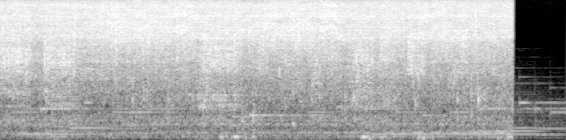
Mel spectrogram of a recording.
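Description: Tap water running into a kitchen sink while fresh tomatoes are washed, a loud, steady close rush of water that cuts off abruptly at the end, with no talk.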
